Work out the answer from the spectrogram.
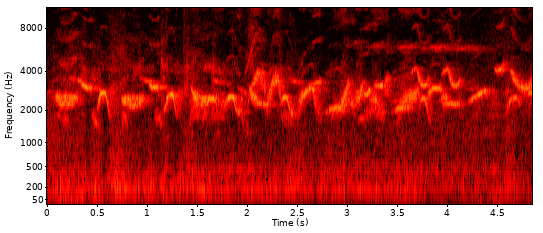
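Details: Chinese hwamei kept in a cage and displaying with spread tail and wings sings loud, liquid, looping whistles. The phrases swoop up and down rapidly and hardly pause.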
